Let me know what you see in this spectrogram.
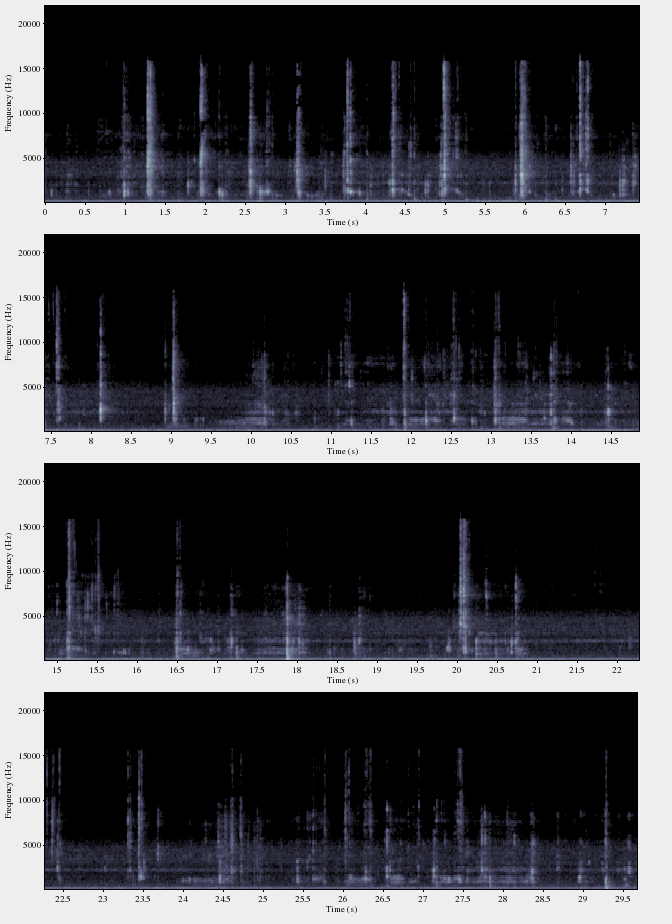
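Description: Quiet, close-miked chewing and biting of a waffle sandwich, with many sharp mouth clicks, thickest in the first several seconds.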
